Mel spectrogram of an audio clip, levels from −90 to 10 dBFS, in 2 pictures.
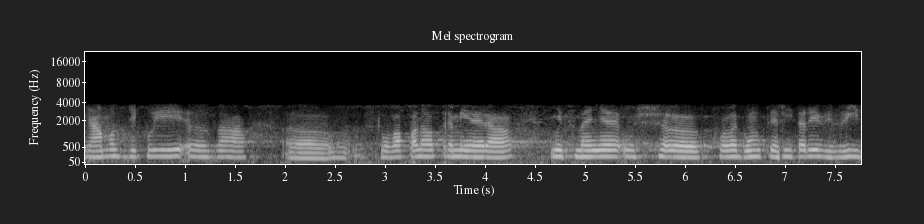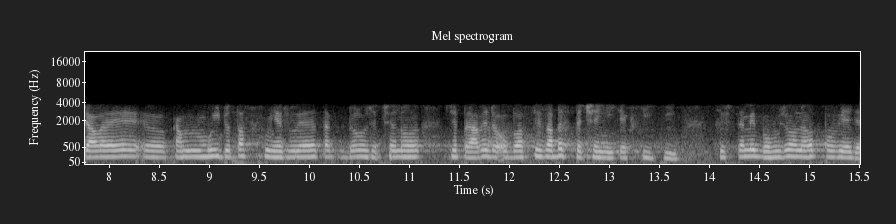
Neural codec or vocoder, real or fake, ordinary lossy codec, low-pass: codec, 16 kHz in and 24 kHz out, 2.2 kbps, FireRedTTS-2 codec; fake; Opus, 16 kbps; 3.6 kHz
